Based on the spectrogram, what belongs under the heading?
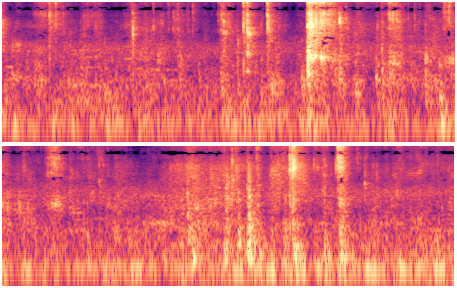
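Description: Several people eating rice and chicken gizzard with their hands: irregular wet chewing and lip-smacking, loudest about three seconds in.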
